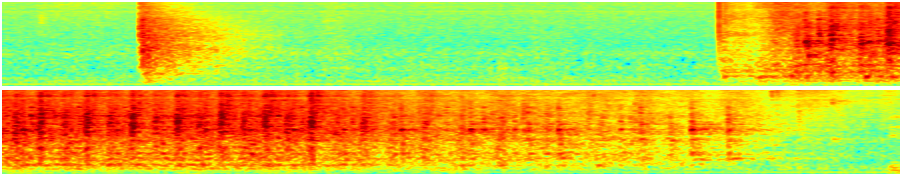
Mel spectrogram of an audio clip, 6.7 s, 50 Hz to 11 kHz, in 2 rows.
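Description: A Kohler K181 single-cylinder engine is cranked over for a spark test: a sharp snap, a pause over a steady hum, then several seconds of close, noisy mechanical whirring that tapers off.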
